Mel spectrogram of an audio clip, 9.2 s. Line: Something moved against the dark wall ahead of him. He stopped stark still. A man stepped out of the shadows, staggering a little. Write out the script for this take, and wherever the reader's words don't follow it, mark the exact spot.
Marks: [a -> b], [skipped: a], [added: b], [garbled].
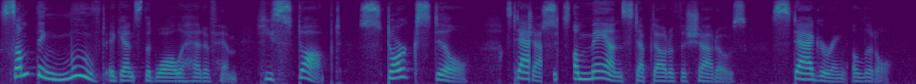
Something moved against the [skipped: dark] wall ahead of him. He stopped stark still. [garbled] A man stepped out of the shadows, staggering a little.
